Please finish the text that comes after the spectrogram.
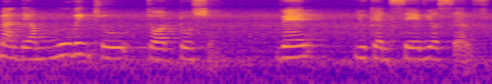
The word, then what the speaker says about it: Tortosa: That's a Spanish word. That is why the pronunciation is Tortosa.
